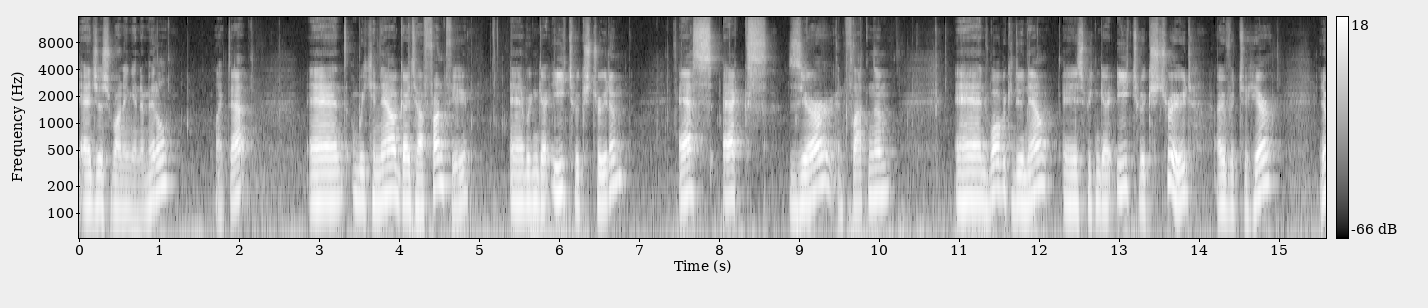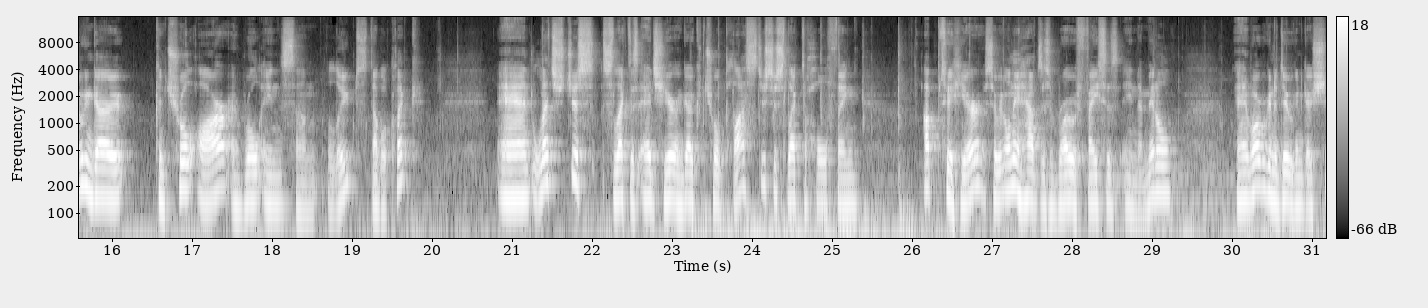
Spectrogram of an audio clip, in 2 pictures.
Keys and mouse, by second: 4.1 KP_1, 4.6 middle click, 6.2 e, 7.5 s, 11.0 g, 11.7-14.9 drag, 11.8 r, 13.0 e, 14.9 right click, 15.8-19.0 ctrl+drag, 16.7 ctrl+r, 19.0 right click, 19.6-26.9 drag, 22.0 alt+a, 22.4 alt+shift+middle click, 22.4 alt+shift+right click, 23.2 ctrl+KP_Add, 23.4 ctrl+KP_Add, 23.5 ctrl+KP_Add, 23.7 ctrl+KP_Add, 23.9 ctrl+KP_Add, 24.1 ctrl+KP_Add, 24.2 ctrl+KP_Add, 24.4 ctrl+KP_Add, 24.6 ctrl+KP_Add, 24.8 ctrl+KP_Add, 25.0 ctrl+KP_Add, 25.4 ctrl+KP_Add, 25.8 ctrl+KP_Add, 26.9-31.1 shift+right drag.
